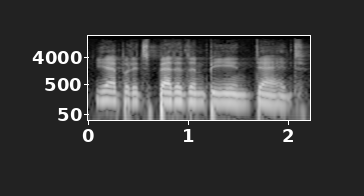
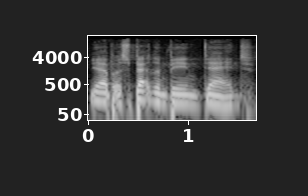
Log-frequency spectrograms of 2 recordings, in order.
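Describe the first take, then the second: First: The grim line repeated, lightly voiced; a hint of his deadpan; gloomy retort, retold. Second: Low, flat, deadpan gloom; a hint of a grim stranger; gloomy retort. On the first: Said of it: "this guy's just said to me". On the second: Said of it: "he looked at me like this and he goes".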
